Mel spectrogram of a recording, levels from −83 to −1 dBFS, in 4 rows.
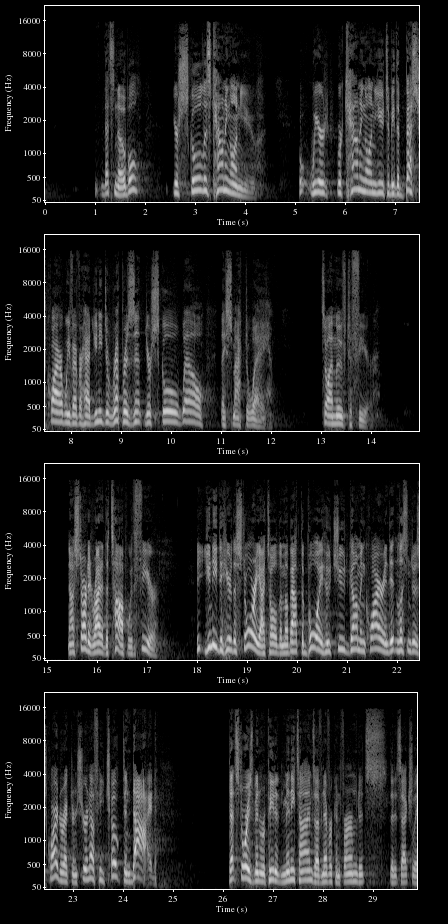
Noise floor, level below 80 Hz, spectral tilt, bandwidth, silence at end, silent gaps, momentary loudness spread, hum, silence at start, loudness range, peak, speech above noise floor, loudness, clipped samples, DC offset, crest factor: -88 dBFS; -70 dBFS; -4.5 dB/octave; 16 kHz; 0 s; none; 12 LU; none; 1 s; 7 LU; -4 dBFS; 63 dB; -25 LUFS; under 0.1%; under 0.1%; 22 dB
